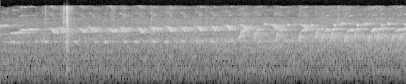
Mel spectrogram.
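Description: A bird trilling: a rapid run of high, evenly repeated notes, about a dozen a second.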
